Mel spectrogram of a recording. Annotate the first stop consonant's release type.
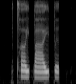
aspirated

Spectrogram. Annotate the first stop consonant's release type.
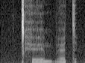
click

